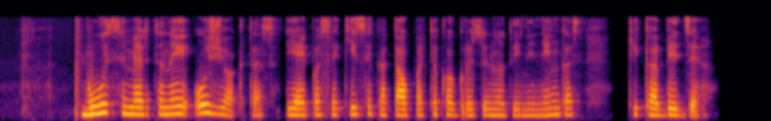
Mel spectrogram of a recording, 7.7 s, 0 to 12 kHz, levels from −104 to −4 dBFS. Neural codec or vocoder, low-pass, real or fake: codec, 16 kHz, 4 kbps, FunCodec, trained on LibriTTS, 50 frames a second; 7.2 kHz; fake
